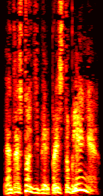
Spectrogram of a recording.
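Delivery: high, indignant character voice; cantankerous wizard, rising in outrage; belligerent old wizard. Acted. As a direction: challenge the official, pitch climbing.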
